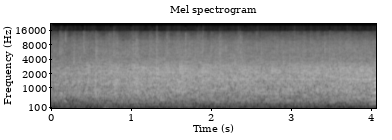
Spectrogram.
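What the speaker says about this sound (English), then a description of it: "Hit the applause." Applause sound effect plays as a steady wash of clapping, even and continuous throughout, moderately quiet.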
